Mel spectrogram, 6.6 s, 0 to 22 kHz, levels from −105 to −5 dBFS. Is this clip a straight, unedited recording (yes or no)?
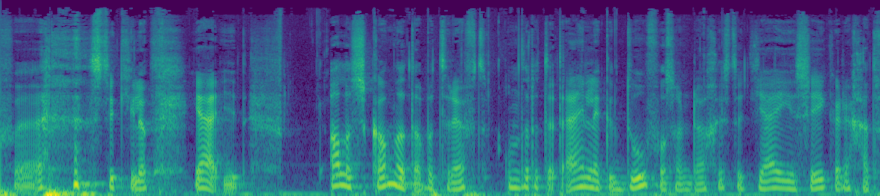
yes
